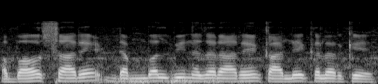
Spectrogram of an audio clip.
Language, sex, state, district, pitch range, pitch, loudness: Hindi, male, Uttar Pradesh, Lucknow, 140-150 Hz, 145 Hz, -14 LUFS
